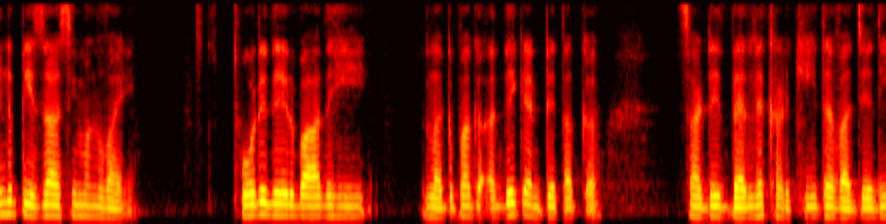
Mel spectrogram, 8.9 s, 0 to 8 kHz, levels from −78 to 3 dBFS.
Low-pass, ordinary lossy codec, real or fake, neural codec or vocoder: none; none; fake; codec, 16 kHz, 1.1 kbps, Voila-Tokenizer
